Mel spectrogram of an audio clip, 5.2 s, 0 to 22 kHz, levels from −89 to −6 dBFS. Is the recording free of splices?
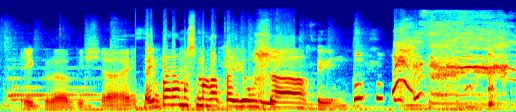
no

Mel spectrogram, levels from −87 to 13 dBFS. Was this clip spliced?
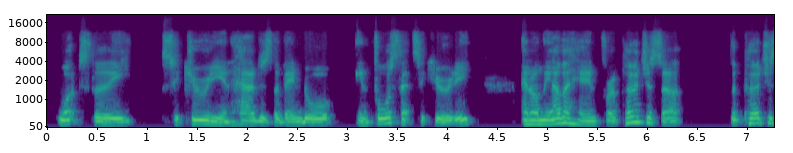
no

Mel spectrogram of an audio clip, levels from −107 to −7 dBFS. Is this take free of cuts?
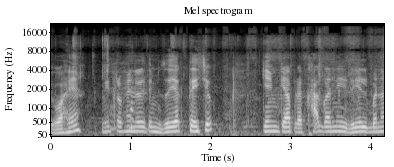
yes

